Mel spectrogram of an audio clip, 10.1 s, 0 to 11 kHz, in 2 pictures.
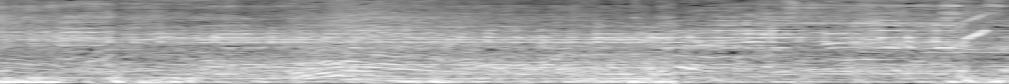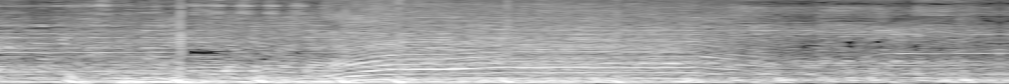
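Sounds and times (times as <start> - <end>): motor revving: 0.0 - 9.1
music playing: 0.0 - 10.0.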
